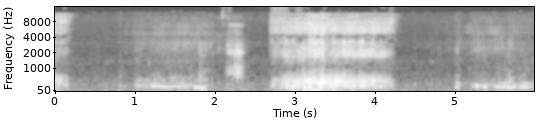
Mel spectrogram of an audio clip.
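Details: Snoring while asleep: low rattling breath sounds, then a long, loud, harsh snore lasting over a second.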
